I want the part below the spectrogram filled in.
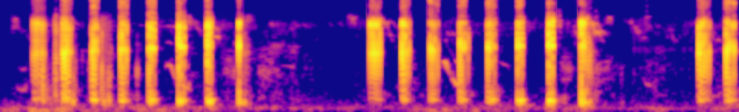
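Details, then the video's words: A grey francolin (partridge) in a forest gives fast runs of loud, harsh, clipped notes, about seven a second, in bursts of eight separated by brief pauses. "partridge bird khob playing in the forest"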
